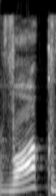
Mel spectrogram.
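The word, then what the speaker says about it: walk: अब मैं वॉक को बता दूं कि इसमें देखिए एल आया है। लेकिन दोस्तों एल हम नहीं पढ़ेंगे क्योंकि यहां वॉक में एल साइलेंट होता है। एल नहीं पढ़ा जाता। इसको हम पढ़ते हैं वॉक। क्या पढ़ते हैं? इसको हम वॉक पढ़ते हैं।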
